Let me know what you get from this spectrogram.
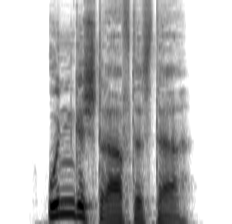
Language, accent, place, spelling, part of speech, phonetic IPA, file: German, Germany, Berlin, ungestraftester, adjective, [ˈʊnɡəˌʃtʁaːftəstɐ], De-ungestraftester.ogg
- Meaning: inflection of ungestraft: 1. strong/mixed nominative masculine singular superlative degree 2. strong genitive/dative feminine singular superlative degree 3. strong genitive plural superlative degree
